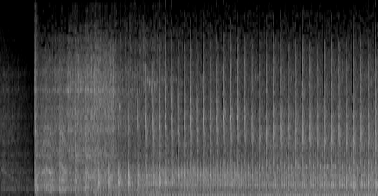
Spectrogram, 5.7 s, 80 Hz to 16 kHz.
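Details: 2003 Ford Focus Zetec engine at idle after a quick start: sharp, steady rapping about three times a second, a clear internal engine knock.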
